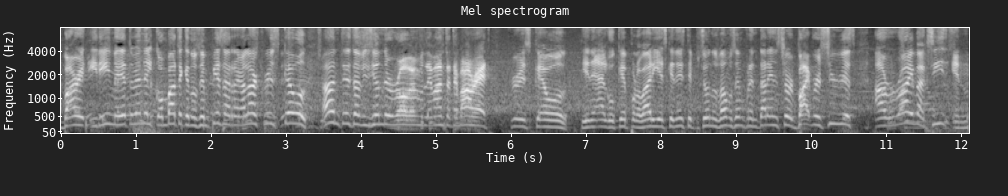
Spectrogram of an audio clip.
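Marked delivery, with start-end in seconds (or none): 0.1-5.7 excited ringside commentator; play-by-play commentary. Acted. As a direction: call the match with energy. Live wrestling play-by-play.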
